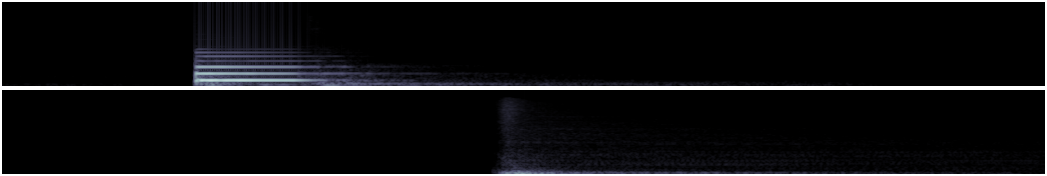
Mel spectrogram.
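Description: A synthesized piano note sounds and slowly rings out.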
